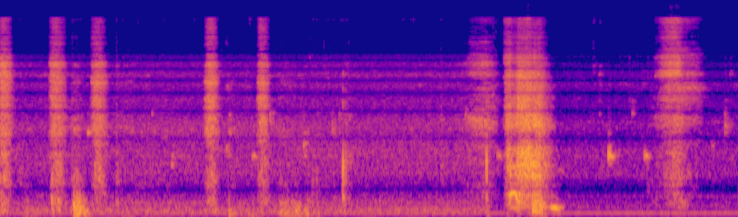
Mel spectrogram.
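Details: Rapid run of sharp sneezes with sniffing breaths between, a sneezing fit after sniffing lilies; the person reports intense, nonstop sneezing fits since, tagged as pollen allergy.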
